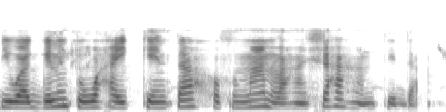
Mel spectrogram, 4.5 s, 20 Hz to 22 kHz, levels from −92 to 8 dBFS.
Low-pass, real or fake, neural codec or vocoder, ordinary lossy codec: 7.2 kHz; real; none; Opus, 24 kbps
